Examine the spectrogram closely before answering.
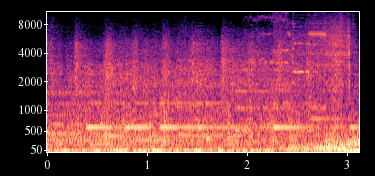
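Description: A train rolls along the rails with a steady rumble and a rhythmic clickety-clack of wheels over track joints, a thin metallic squeal ringing faintly above it.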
